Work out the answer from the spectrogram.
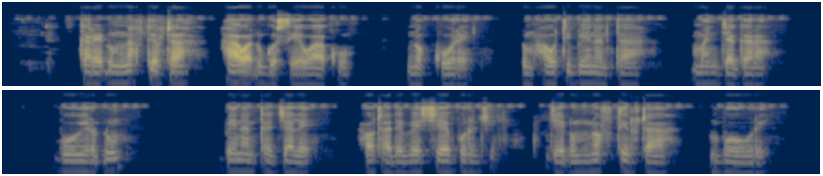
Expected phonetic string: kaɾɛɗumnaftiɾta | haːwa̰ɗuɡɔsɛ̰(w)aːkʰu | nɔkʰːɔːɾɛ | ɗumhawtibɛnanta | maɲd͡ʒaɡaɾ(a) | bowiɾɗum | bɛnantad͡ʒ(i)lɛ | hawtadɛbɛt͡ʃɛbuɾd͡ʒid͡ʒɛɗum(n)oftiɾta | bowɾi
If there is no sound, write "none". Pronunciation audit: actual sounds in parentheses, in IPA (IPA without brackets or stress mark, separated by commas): w, a, a, n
